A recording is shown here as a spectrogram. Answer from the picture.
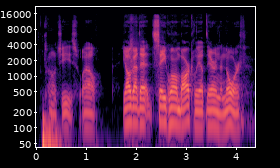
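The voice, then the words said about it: Put-on Southern Alabama accent. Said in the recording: “I want a Southern accent ... There's your Southern accent. That was a little bit more Alabama ... That wasn't your best.”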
